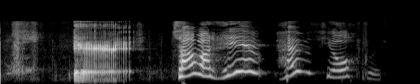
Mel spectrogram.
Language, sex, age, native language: Icelandic, male, 10, Icelandic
